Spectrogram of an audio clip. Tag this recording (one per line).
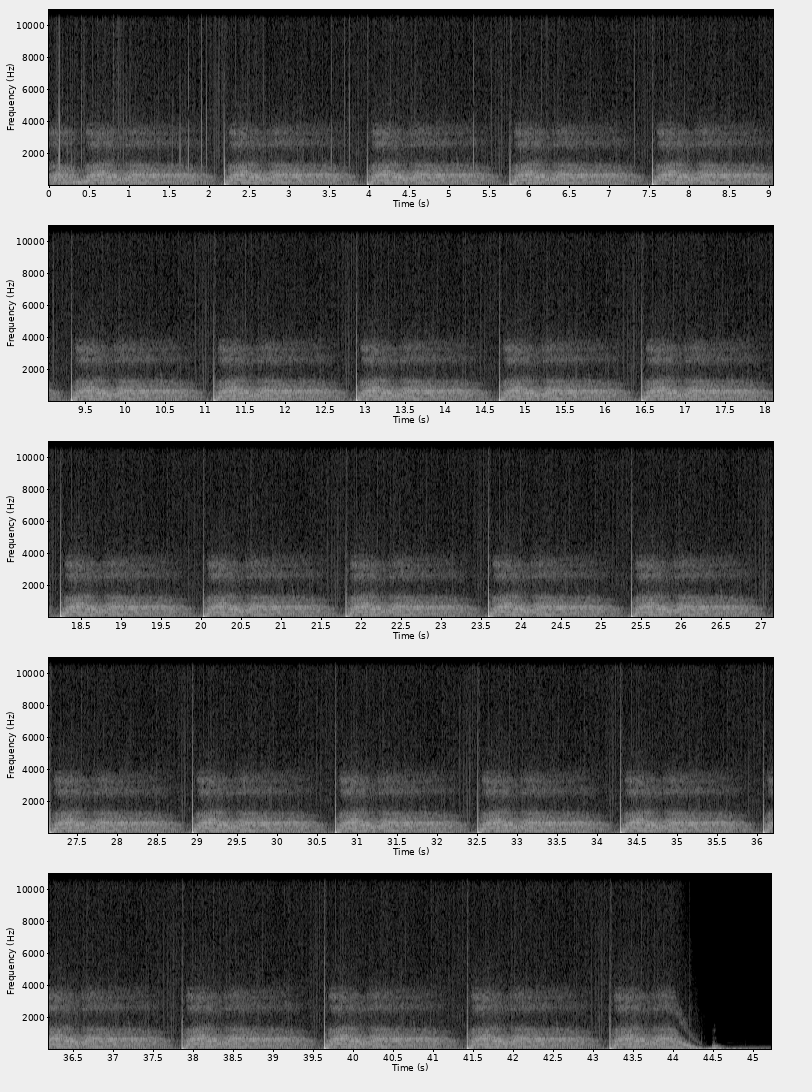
record
noise
vinyl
